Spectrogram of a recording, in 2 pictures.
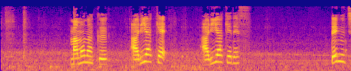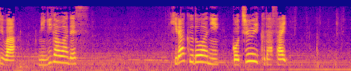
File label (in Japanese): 国際展示場正門発車後, 車内放送; 有明到着前; yurikamome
